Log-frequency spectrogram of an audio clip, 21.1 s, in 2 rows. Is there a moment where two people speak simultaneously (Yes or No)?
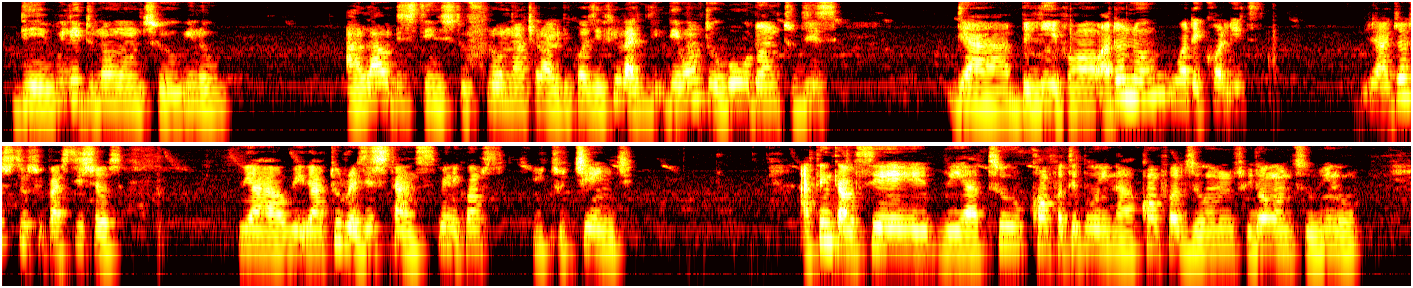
No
